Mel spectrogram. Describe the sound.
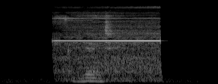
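A single sustained electronic beep lasting about a second, a steady high-pitched tone over a wash of static-like noise with a muffled voice mixed in, starting and stopping abruptly, recorded in a private house.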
